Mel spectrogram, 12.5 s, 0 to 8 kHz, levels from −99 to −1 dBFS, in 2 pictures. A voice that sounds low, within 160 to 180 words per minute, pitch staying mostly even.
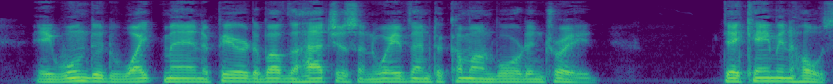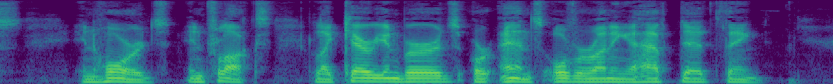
Yes: low, 100 Hz; average, 170 wpm; narrow, 2.2 semitones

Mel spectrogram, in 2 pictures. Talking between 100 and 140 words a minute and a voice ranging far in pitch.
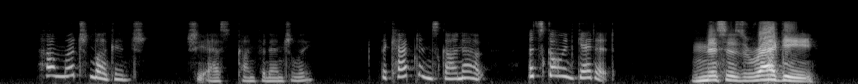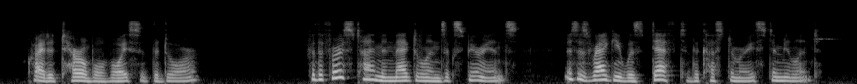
Yes: slow, 135 wpm; wide, 7.7 semitones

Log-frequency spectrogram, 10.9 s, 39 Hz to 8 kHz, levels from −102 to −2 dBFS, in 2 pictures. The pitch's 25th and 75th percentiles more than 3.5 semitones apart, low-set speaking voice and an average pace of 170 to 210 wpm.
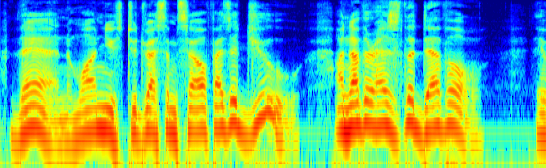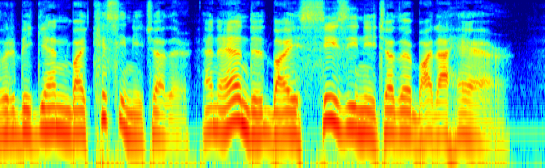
No: average, 4.1 semitones; low, 120 Hz; average, 160 wpm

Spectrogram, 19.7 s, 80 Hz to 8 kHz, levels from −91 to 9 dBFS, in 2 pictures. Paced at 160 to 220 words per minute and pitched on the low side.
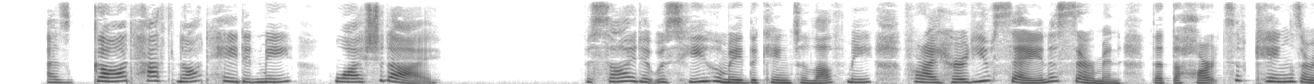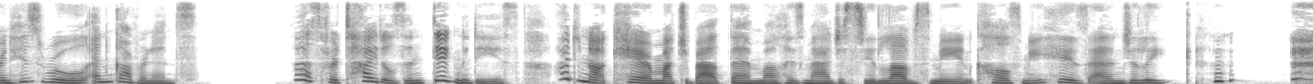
No: average, 190 wpm; high, 245 Hz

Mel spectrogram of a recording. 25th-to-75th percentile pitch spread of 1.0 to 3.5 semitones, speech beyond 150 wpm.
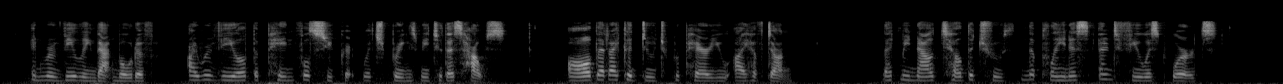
Yes: narrow, 2.5 semitones; average, 180 wpm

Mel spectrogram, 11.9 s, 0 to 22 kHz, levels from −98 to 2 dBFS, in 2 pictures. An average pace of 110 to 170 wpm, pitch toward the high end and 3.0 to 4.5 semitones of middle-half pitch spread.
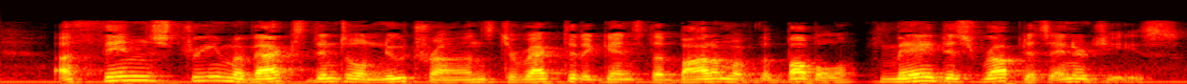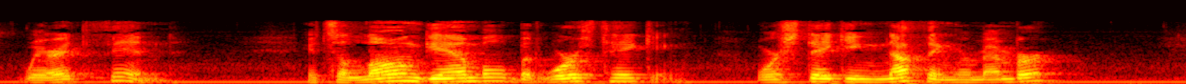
No: average, 155 wpm; low, 135 Hz; average, 3.8 semitones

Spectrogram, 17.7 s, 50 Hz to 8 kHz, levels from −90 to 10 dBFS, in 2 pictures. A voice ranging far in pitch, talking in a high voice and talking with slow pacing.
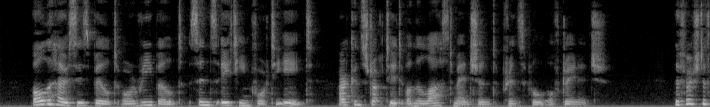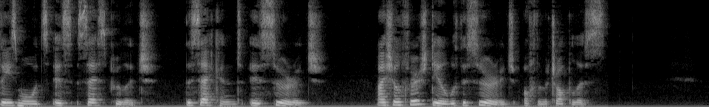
No: wide, 6.9 semitones; medium, 170 Hz; slow, 130 wpm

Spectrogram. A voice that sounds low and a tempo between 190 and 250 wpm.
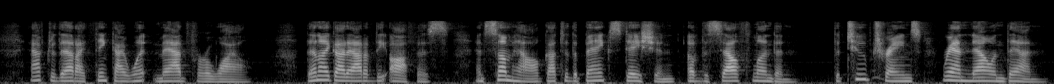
No: medium, 155 Hz; average, 200 wpm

